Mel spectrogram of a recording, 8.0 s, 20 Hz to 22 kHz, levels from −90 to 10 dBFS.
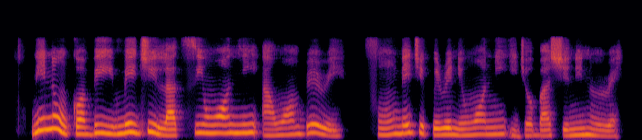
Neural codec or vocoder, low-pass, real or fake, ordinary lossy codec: codec, 24 kHz, 0.9 kbps, DualCodec; 7.2 kHz; fake; none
